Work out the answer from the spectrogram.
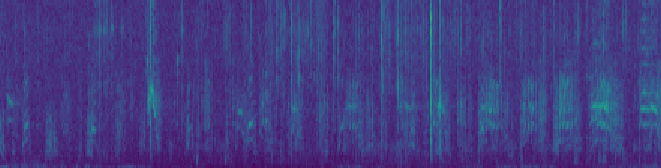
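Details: Chukar partridge uttering quick, higher clipped notes in irregular bursts, with scattered clicks and a faint low rumble in the background.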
